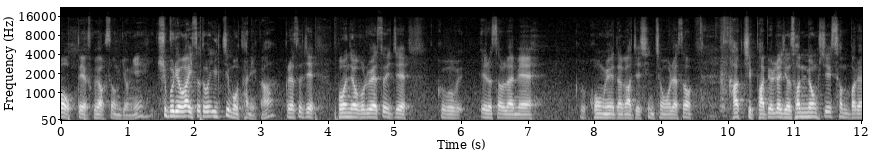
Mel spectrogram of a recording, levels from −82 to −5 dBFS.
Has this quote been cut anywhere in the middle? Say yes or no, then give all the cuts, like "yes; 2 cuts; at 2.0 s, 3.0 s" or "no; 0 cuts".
yes; 1 cut; at 1.4 s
